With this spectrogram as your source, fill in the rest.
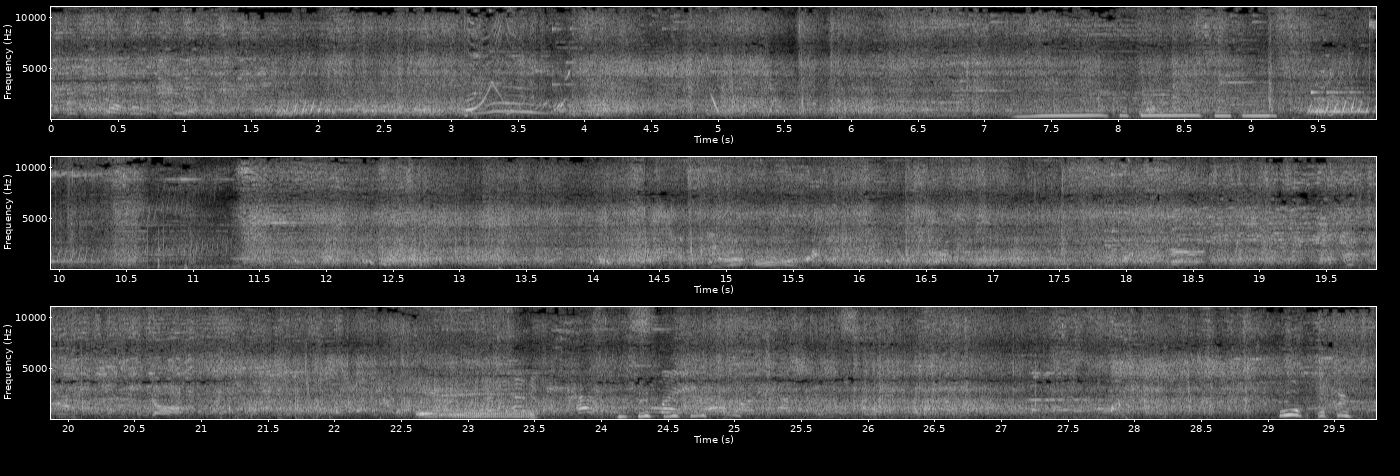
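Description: Game spell effects whoosh, zap and crash in rapid bursts.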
